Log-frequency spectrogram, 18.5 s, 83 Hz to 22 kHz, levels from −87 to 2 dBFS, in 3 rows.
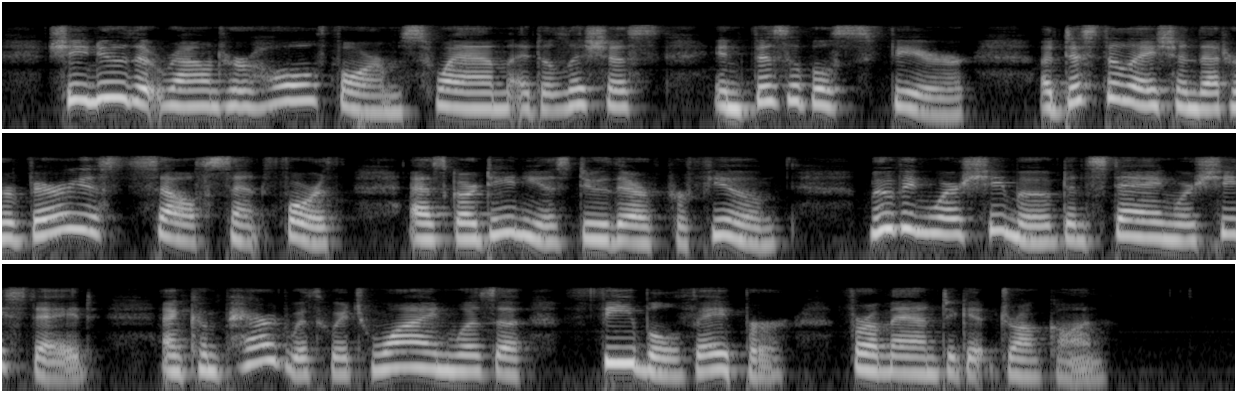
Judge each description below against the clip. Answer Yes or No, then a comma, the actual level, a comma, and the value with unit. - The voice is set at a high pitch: Yes, high, 215 Hz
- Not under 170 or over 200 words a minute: No, average, 160 wpm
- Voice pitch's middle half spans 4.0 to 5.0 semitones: Yes, average, 4.5 semitones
